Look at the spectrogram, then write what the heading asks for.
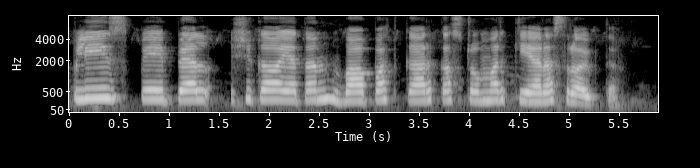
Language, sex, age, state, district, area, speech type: Kashmiri, female, 30-45, Jammu and Kashmir, Pulwama, urban, read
